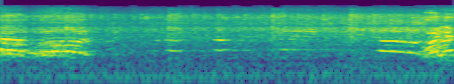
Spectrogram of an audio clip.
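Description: A voice speaking for about half a second, then a quieter stretch of faint voices over a steady low street rumble.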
